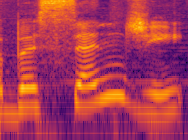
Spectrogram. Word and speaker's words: Basenji: A Basenji, Ian, is that how I pronounce it? – That's right.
